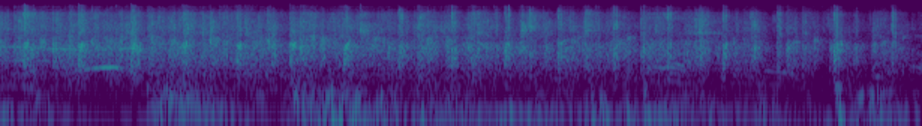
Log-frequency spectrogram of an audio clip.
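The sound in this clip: Audience applause, a thick, continuous patter of many hands clapping at a steady, moderate level from start to finish.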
